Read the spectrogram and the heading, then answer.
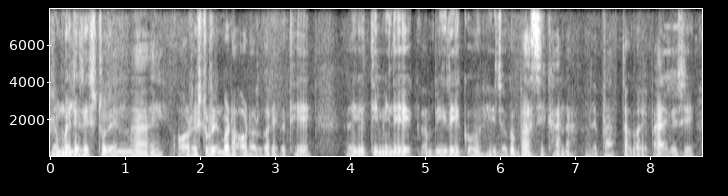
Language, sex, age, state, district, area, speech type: Nepali, male, 45-60, West Bengal, Jalpaiguri, urban, spontaneous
